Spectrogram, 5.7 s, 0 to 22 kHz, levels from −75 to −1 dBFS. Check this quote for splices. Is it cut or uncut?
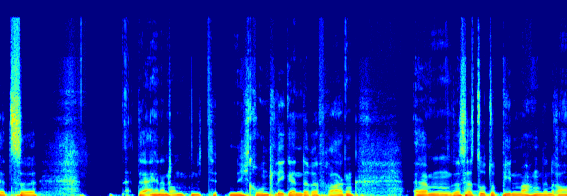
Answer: cut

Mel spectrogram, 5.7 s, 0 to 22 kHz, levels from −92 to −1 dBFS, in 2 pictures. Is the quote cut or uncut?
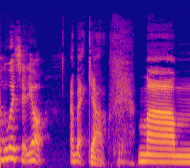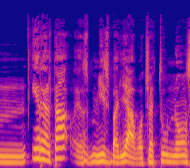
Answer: uncut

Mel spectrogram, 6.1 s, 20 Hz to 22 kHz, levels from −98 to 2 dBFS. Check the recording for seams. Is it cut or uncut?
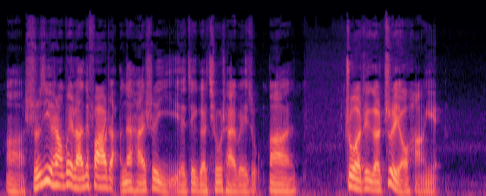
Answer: cut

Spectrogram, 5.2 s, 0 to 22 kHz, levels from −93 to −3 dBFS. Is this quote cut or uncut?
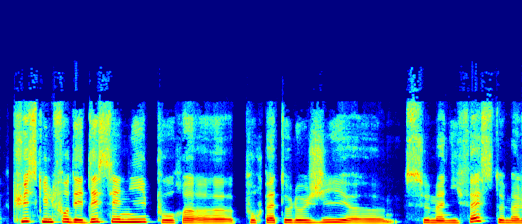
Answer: cut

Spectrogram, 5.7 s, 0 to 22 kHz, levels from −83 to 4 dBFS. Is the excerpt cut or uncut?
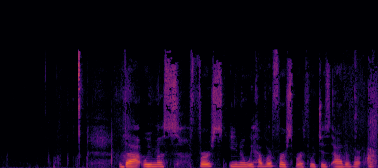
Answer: uncut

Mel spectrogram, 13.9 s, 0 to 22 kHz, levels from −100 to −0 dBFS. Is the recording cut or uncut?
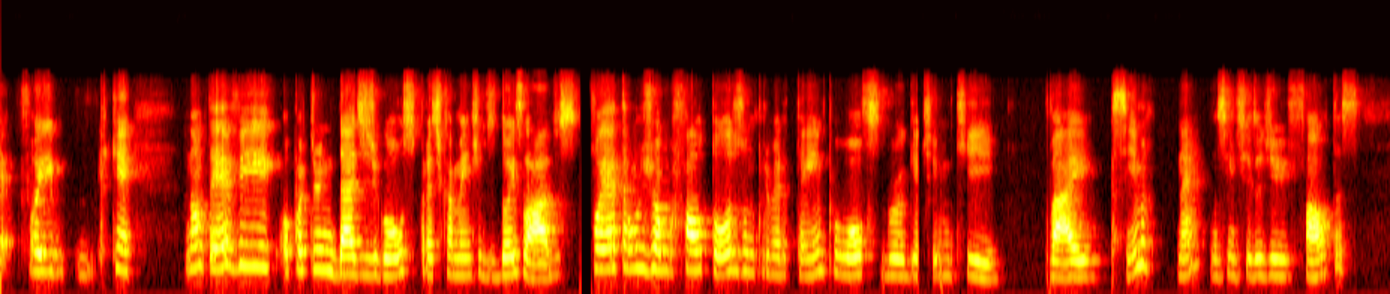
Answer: cut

